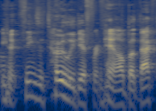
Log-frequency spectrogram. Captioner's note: chuckles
